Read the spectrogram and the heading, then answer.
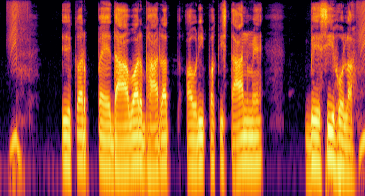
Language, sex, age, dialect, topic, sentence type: Bhojpuri, male, <18, Northern, agriculture, statement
